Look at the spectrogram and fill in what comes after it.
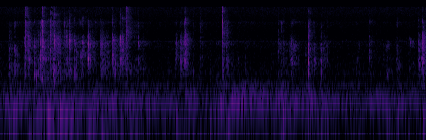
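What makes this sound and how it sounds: Fingertips type on a black plastic membrane keyboard with RGB backlight, making a quick, uneven run of soft, muffled key taps with bright clicky edges. A faint steady low hum sits under the tapping, and the keystrokes end with a sharper final tap.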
